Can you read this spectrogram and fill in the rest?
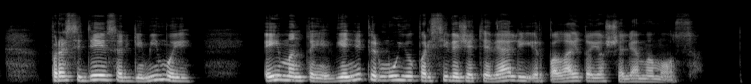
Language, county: Lithuanian, Panevėžys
